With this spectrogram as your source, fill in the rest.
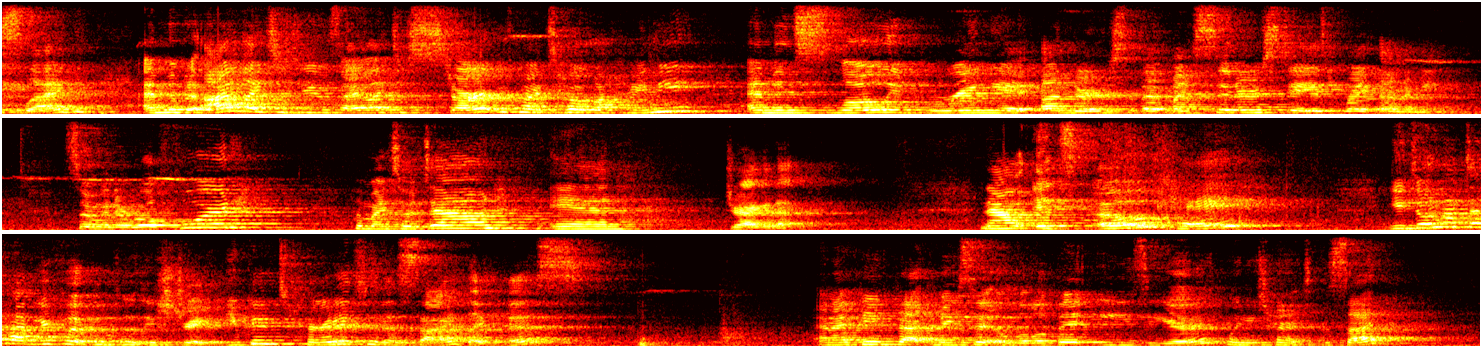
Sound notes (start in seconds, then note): none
